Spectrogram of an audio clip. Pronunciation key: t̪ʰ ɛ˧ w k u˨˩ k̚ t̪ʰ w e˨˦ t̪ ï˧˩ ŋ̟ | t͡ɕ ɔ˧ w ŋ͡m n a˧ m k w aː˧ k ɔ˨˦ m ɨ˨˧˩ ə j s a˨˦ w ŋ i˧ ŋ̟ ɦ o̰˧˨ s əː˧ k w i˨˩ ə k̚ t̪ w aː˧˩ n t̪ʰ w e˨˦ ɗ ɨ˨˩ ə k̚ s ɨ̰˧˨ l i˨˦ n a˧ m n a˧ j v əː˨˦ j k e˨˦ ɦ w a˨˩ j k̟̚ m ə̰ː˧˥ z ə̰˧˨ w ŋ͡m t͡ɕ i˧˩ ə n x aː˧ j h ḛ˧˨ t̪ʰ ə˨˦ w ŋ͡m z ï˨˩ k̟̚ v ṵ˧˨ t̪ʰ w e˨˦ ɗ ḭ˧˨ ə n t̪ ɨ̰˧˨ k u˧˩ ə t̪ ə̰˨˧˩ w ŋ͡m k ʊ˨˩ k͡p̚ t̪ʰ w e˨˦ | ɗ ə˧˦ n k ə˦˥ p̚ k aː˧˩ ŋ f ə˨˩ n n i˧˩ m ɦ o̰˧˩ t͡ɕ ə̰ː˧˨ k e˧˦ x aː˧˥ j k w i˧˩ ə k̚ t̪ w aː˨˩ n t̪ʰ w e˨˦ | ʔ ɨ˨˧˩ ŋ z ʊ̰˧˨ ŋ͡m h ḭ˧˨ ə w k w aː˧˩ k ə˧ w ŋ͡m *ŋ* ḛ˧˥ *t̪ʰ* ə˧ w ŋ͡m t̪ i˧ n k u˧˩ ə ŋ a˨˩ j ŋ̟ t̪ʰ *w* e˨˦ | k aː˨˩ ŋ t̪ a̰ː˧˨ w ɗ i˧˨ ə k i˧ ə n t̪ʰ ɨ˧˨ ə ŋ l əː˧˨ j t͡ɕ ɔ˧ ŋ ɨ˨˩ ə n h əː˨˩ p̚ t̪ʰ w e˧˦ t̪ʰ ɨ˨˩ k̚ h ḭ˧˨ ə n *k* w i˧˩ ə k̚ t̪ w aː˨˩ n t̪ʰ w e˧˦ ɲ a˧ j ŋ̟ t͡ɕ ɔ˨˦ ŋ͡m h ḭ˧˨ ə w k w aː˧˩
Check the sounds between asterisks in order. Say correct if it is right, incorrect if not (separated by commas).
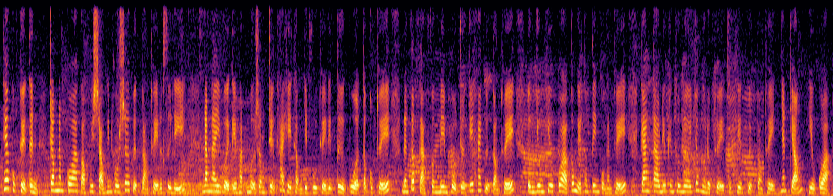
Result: correct, correct, correct, correct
